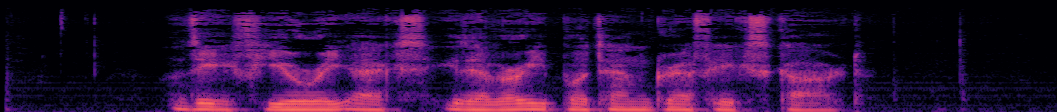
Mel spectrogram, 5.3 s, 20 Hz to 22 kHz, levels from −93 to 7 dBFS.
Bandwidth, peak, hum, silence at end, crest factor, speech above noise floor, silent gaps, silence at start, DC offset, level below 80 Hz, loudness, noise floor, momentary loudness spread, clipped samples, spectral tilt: 15.5 kHz; -14 dBFS; none; 1 s; 16 dB; 39 dB; none; 0.85 s; under 0.1%; -56 dBFS; -28 LUFS; -67 dBFS; 10 LU; under 0.1%; -5 dB/octave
